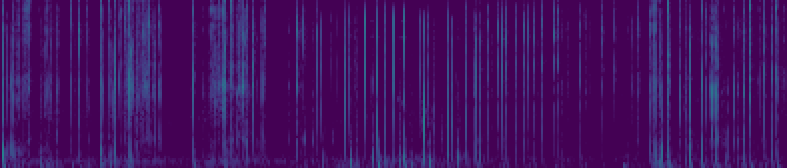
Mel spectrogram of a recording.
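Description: An iPhone in a clear plastic case with resin gummy bears has its camera bump and case tapped and scratched by long nails. Rapid, bright, sharp clicks and crackly scratches follow one another in dense bursts, each dying away almost instantly, with a few brief pauses between runs.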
